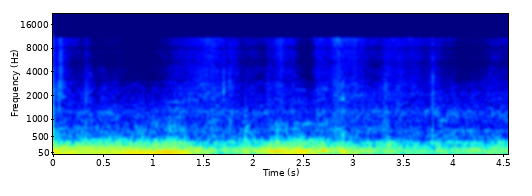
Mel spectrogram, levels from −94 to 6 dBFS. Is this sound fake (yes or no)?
yes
